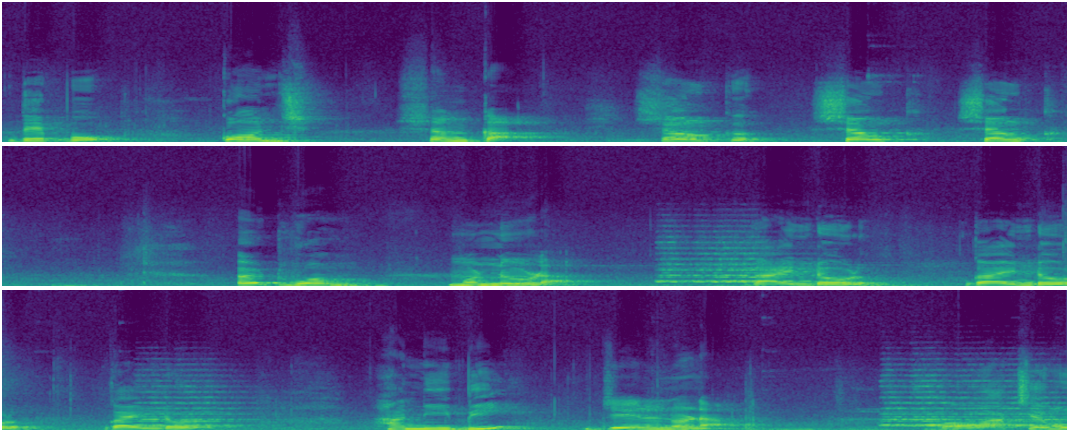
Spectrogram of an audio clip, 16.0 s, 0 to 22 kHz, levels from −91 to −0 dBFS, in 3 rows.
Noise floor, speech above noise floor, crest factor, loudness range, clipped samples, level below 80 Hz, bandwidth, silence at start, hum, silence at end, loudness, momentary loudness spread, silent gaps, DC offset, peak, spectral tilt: -39 dBFS; 20 dB; 18 dB; 3 LU; under 0.1%; -54 dBFS; 12.5 kHz; 0 s; none; 0 s; -20 LUFS; 21 LU; none; under 0.1%; -2 dBFS; -4.5 dB/octave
